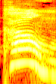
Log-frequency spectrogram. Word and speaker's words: comb: 贝贝，comb，哎，对，水管工，plumber，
